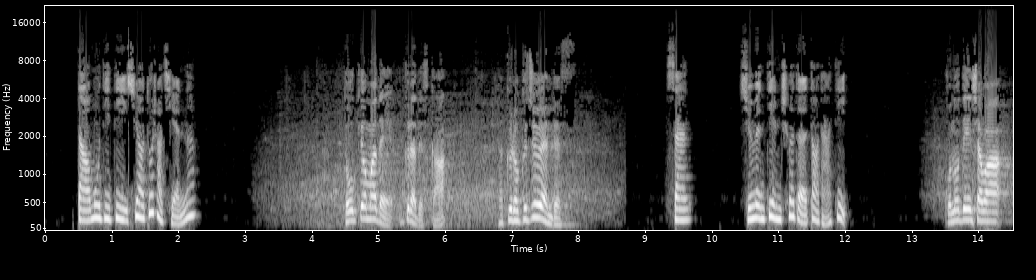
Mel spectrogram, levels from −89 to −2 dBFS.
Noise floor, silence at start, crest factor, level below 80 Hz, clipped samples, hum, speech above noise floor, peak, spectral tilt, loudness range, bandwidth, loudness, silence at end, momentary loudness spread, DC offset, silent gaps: -84 dBFS; 0.5 s; 14 dB; -54 dBFS; under 0.1%; none; 72 dB; 0 dBFS; -5.5 dB/octave; 3 LU; 11.5 kHz; -12 LUFS; 0 s; 21 LU; under 0.1%; none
